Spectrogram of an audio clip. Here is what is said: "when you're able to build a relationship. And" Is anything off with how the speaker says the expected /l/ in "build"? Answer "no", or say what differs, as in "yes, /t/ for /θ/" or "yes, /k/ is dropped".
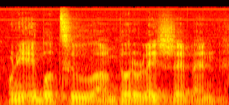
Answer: no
